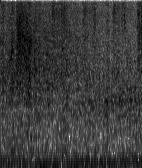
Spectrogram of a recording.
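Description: Animated-show fight soundtrack playing: a steady low rumble under a wash of noise, with a brief hiss about a third of a second in.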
